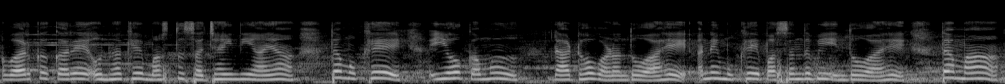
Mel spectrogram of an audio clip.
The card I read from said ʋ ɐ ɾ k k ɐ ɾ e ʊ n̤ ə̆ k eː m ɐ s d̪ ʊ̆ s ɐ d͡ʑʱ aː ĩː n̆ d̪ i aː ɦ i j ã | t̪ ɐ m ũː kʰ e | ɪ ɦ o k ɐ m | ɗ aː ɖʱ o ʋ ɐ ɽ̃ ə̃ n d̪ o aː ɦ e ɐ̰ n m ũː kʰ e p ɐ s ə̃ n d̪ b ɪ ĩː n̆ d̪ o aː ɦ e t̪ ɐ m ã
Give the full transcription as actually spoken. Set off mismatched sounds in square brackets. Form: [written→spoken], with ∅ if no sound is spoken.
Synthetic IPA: ʋ ɐ ɾ k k ɐ ɾ e ʊ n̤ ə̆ [k→kʰ] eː m ɐ s [d̪→t̪] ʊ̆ s ɐ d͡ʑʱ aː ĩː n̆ d̪ i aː ɦ i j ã | t̪ ɐ m ũː kʰ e | ɪ ɦ o k ɐ m | ɗ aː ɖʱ o ʋ ɐ ɽ̃ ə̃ n d̪ o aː ɦ e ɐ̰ n m ũː kʰ e p ɐ s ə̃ n d̪ b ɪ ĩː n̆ d̪ o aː ɦ e t̪ ɐ m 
